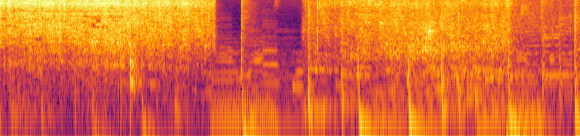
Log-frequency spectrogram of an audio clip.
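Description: Water poured into hot oil with browned cumin in a pan on a low gas flame: a loud, crackling sizzle bursts at once and keeps spitting and bubbling, with a brief splash partway through and no talking.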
